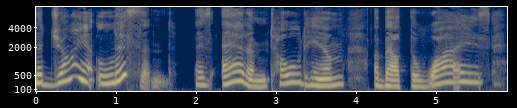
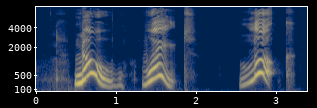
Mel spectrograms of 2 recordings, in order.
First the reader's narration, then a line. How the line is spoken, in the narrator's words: King Aaron shouted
